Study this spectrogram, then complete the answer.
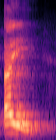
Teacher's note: یا ساکن سے پہلے حمزہ کے اوپر زبر ہے، اس لیے یائلین ہوگی، اور اس کو نرم آواز کے ساتھ جلدی پڑھیں گے۔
